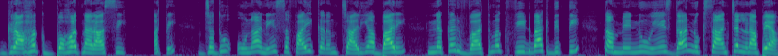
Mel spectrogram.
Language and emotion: Punjabi, angry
